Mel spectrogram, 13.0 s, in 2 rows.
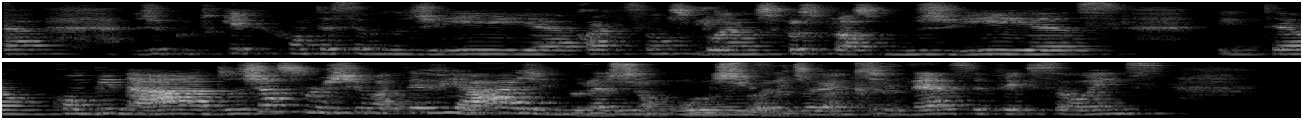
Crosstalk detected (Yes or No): Yes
